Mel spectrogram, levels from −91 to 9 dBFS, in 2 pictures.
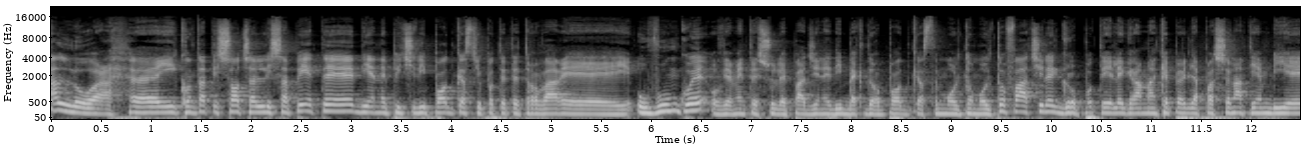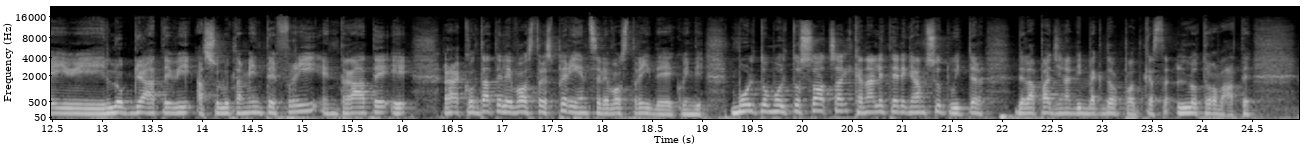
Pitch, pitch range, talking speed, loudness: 155 Hz, 140-175 Hz, 145 wpm, -20 LUFS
